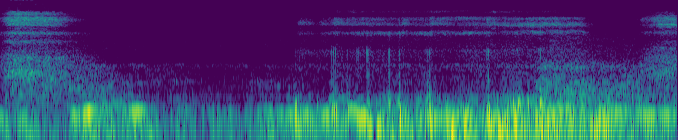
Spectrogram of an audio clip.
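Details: French bulldog puppy snoring right after falling asleep: soft, snuffly snoring and snorting breaths, with faint high-pitched background noise.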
